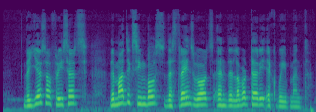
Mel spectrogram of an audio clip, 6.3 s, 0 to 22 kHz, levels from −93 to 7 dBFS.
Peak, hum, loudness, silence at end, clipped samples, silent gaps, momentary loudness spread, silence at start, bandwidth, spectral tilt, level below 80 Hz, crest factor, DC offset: -2 dBFS; none; -22 LUFS; 0.05 s; under 0.1%; none; 9 LU; 0.5 s; 16 kHz; -6.5 dB/octave; -50 dBFS; 20 dB; under 0.1%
